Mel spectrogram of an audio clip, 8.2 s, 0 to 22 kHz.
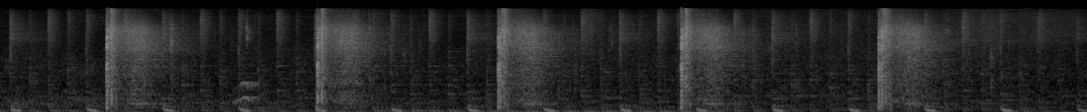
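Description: Five shots from a shrouded Air Arms S510 XS Tactical .22 pre-charged pneumatic air rifle, evenly spaced about a second and a half apart, each a sharp crack with a short ring after it. Background music with a steady beat runs underneath.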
